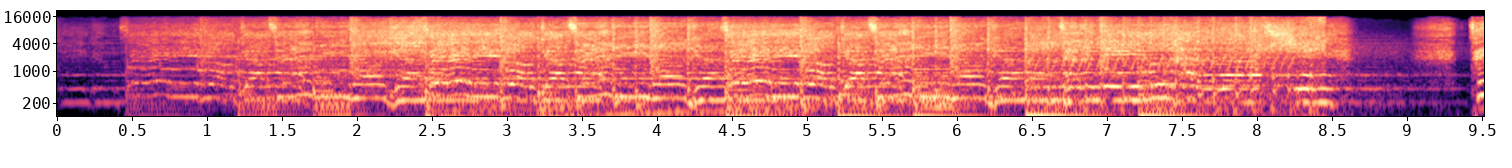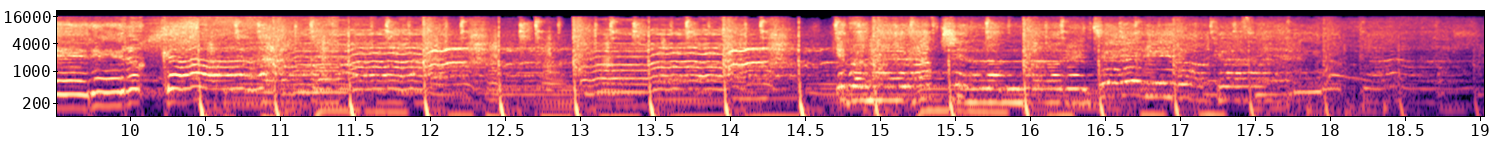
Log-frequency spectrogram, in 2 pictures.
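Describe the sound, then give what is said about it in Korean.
A K-pop boy group song plays loud and full, with a punchy bass-heavy beat and layered vocals and synths, briefly dropping out for a moment midway before the track surges back. “그러면 노래 네. 한곡 듣고 올게요.”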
